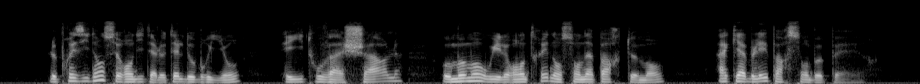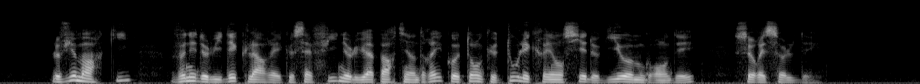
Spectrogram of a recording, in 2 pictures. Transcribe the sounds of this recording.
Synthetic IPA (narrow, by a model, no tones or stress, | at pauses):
ləpχezid̪ɑ̃səʁɑ̃d̪it̪alɔt̪ɛld̪obʁijɔ̃ | eit̪χuvaːʃaʁl | omɔmɑ̃uilʁɑ̃t̪χɛd̪ɑ̃sɔ̃napaʁt̪əmɑ̃ | akablepaʁsɔ̃bopɛːʁ | ləvjømaʁkʲi | vənɛd̪əlɥid̪eklaʁekəsafijnəlɥiapaʁt̪jɛ̃d̪ʁɛkot̪ɑ̃kət̪ulekχeɑ̃sjed̪əɡʲiɔmɡʁɑ̃d̪e | səʁɛsɔld̪e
